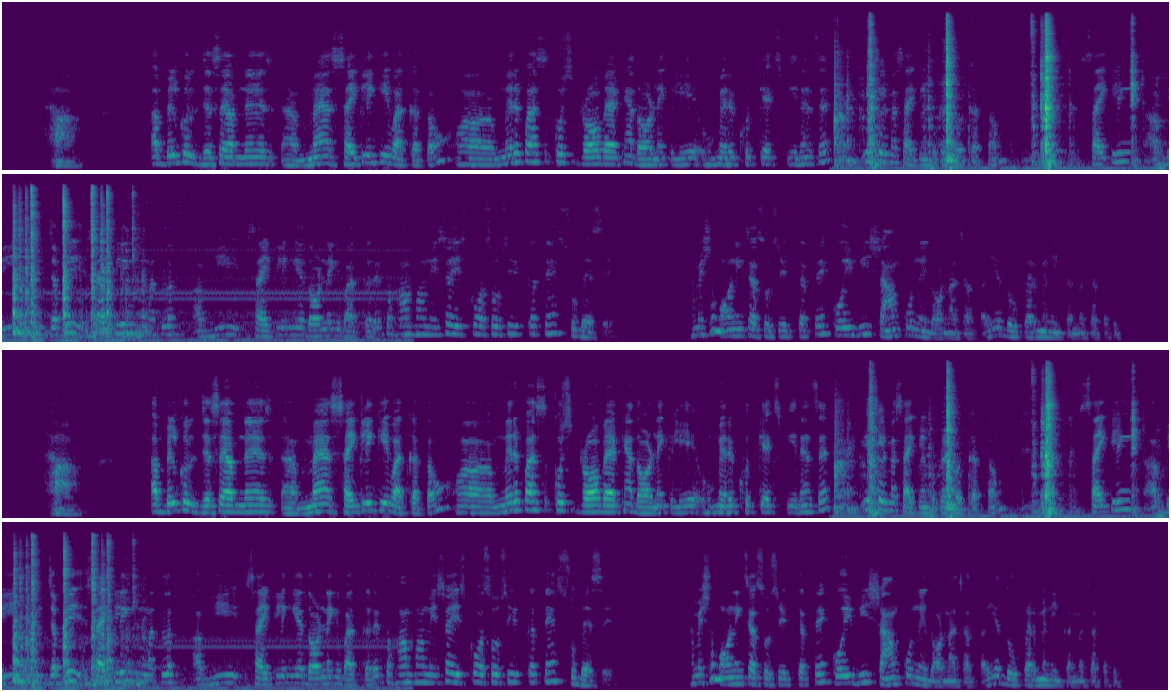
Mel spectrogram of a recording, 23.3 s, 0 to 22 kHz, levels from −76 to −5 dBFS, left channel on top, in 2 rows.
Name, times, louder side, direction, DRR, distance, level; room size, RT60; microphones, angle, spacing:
voice 1, 0.4-1.0 1.5-10.5 10.8-17.8 18.6-22.6, right 4 dB, 80° right, 0.7 m, -43 dB
sound 1, 8.3-8.8 9.2-9.7 10.1-10.7 11.3-14.2 14.5-15.6, left 3 dB, 55° left, 1.0 m, -33 dB
2.3 x 2.2 x 2.5 m
head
